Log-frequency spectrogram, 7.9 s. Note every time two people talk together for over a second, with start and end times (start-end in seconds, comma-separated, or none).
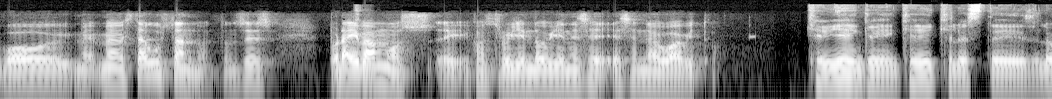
none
